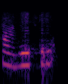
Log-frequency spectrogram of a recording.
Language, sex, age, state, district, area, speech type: Marathi, female, 18-30, Maharashtra, Nagpur, urban, conversation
